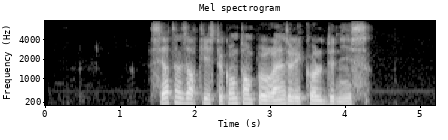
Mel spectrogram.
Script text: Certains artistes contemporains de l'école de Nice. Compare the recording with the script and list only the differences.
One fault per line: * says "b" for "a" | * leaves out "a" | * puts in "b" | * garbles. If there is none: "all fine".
all fine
